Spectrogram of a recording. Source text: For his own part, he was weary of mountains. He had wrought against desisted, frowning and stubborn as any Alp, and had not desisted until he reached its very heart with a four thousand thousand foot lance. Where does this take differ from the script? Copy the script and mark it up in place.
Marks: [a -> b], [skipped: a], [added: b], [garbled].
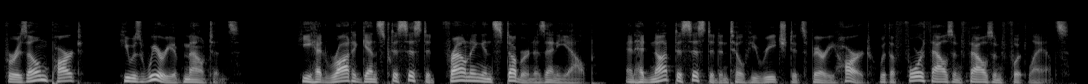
For his own part, he was weary of mountains. He had wrought against desisted, frowning and stubborn as any Alp, and had not desisted until he reached its very heart with a four thousand thousand foot lance.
